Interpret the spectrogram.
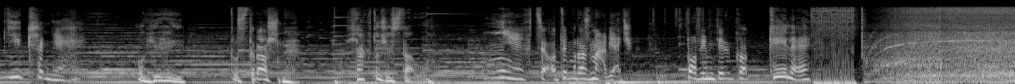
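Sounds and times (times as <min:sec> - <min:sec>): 
speech: 0:00.1 - 0:08.3
large vacuum cleaner running: 0:08.6 - 0:10.1.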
